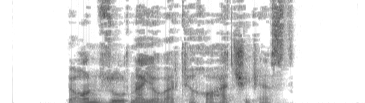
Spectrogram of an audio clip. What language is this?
Persian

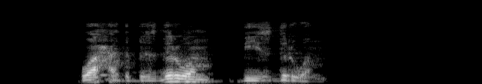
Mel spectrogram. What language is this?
Abkhazian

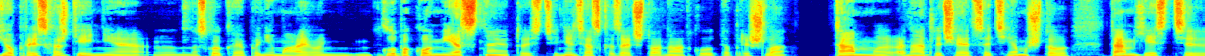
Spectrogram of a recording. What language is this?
Russian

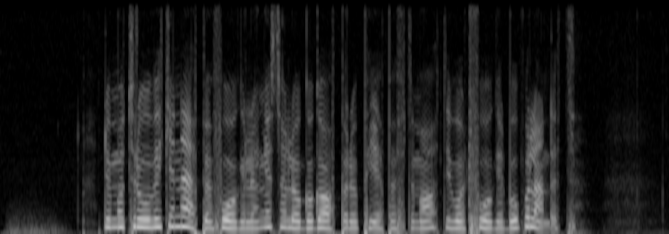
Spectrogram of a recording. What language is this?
Swedish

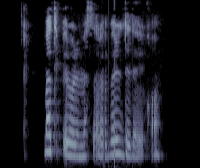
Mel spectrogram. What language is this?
Georgian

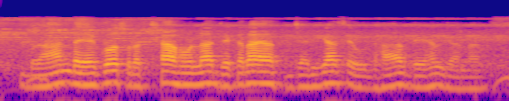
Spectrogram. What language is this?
Bhojpuri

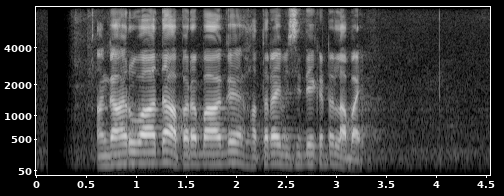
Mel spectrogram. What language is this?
Sinhala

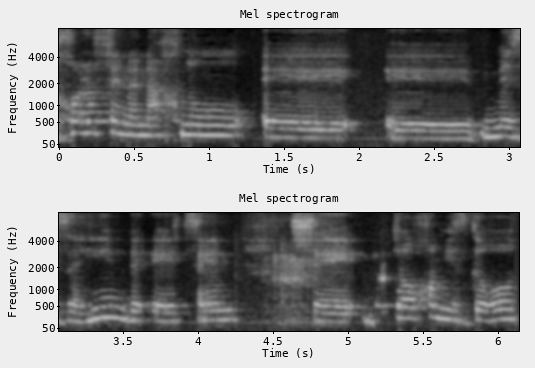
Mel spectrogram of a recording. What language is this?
Hebrew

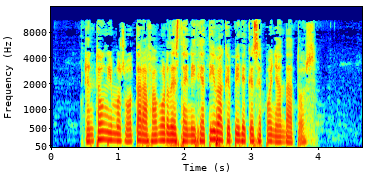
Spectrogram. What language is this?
Galician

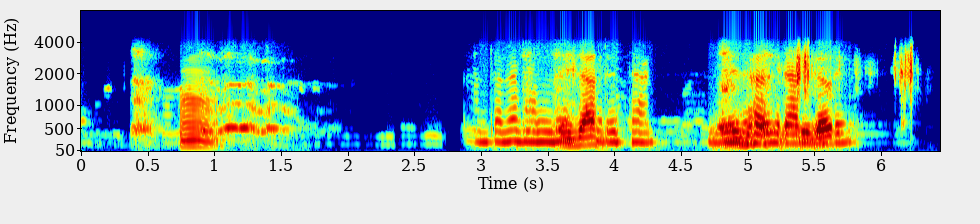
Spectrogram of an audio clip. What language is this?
Assamese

